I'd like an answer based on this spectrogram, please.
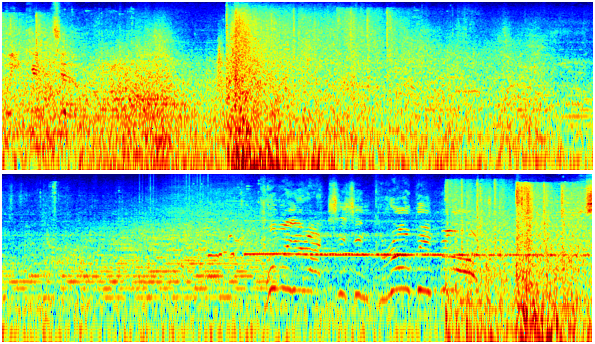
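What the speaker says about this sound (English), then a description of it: "Our organ guns, though, let's fire the organ gun." Organ gun volleys in the Total War Warhammer video game boom and crackle in dense bursts of fire, with a sharp blast early on, mixed with battle noise and a voice talking over it.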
